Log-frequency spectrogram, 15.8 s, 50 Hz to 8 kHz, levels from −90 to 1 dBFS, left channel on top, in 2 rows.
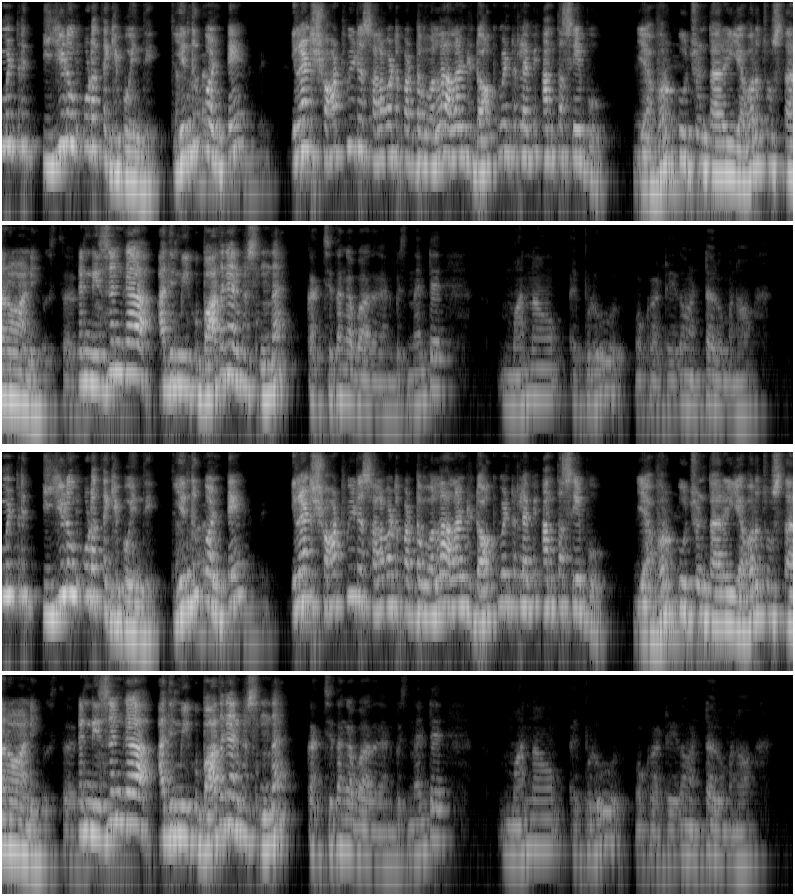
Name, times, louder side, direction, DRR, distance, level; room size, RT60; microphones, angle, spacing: voice 1, 0.0-2.4 2.9-6.0 6.4-8.3 8.7-10.7, equal, 20° right, 1.7 m, -28 dB
voice 2, 1.7-2.1 2.4-2.6 6.3-7.0 8.3-9.1 11.0-12.5 12.9-15.6, left 1 dB, 45° left, 1.3 m, -43 dB
4.6 x 2.6 x 2.6 m
head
